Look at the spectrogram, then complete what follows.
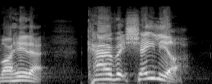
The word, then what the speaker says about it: Kvaratskhelia: Great freak from Kvaratskhelia.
